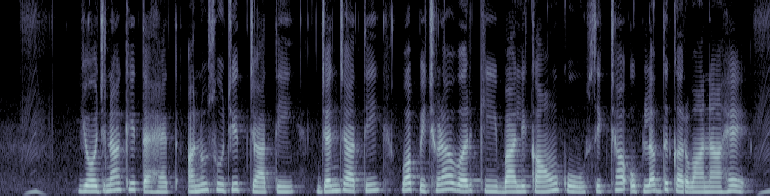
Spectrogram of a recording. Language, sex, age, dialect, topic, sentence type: Hindi, female, 25-30, Garhwali, banking, statement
